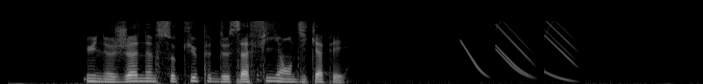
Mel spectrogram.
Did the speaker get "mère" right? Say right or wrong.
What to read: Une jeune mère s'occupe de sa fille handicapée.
wrong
